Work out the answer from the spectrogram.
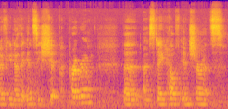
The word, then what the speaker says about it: SHIIP: They're called SHIP, but it's spelled SHIIP.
